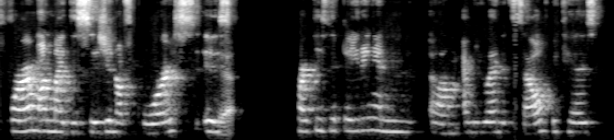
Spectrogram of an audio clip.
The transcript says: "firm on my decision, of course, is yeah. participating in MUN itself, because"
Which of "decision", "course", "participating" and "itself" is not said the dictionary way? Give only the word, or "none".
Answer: none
